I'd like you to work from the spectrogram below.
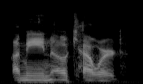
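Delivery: ordinary talk, nothing marked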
